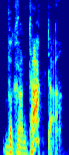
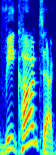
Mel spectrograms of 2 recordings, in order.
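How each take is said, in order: First: It is pronounced as Russian speakers say it. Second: It is pronounced as an English reader would. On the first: "Russians are pronouncing it VKontakte" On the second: "if you're an English speaker, it looks like VKontakte"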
